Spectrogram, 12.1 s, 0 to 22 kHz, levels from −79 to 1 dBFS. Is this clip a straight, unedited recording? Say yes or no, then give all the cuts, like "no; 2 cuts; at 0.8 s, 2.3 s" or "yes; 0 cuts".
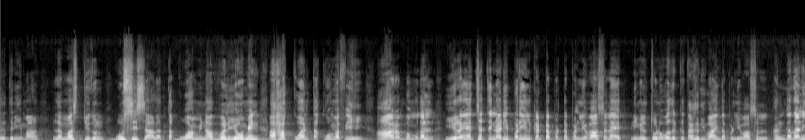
yes; 0 cuts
